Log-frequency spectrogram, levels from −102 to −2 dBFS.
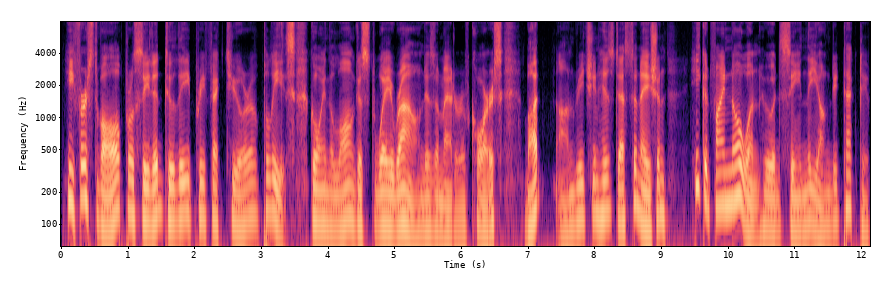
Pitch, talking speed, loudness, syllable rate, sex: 105 Hz, 180 wpm, -20 LUFS, 4.9 syllables/s, male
